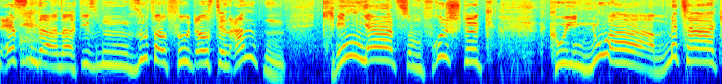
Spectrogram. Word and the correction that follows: Quinoa: Also erstens ist es gar kein Getreide und zweitens heißt es Quinoa. – Quinoa.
